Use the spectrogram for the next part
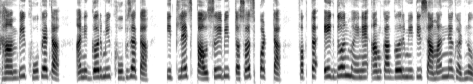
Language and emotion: Goan Konkani, neutral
